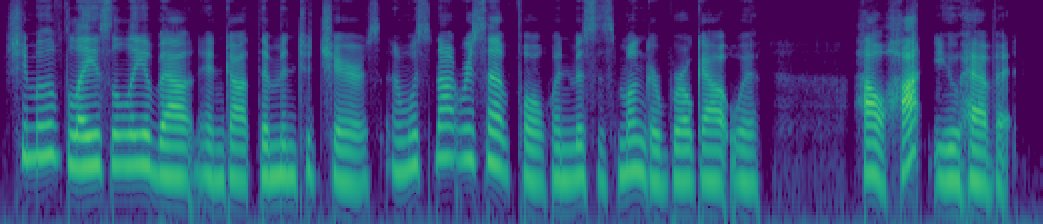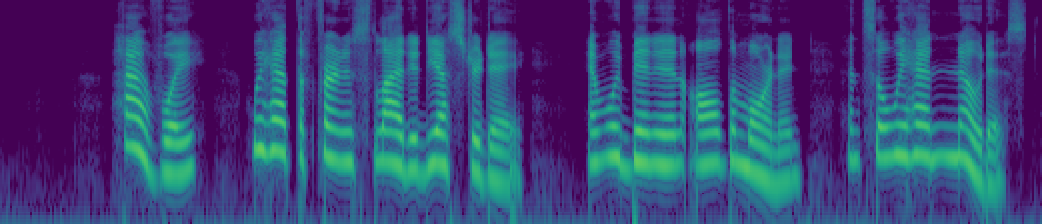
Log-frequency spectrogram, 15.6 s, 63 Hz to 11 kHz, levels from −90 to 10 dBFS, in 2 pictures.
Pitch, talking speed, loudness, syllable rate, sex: 225 Hz, 170 wpm, -23 LUFS, 5.0 syllables/s, female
